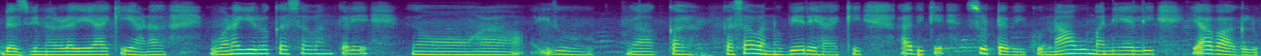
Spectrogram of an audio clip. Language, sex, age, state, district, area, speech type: Kannada, female, 18-30, Karnataka, Mysore, rural, spontaneous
